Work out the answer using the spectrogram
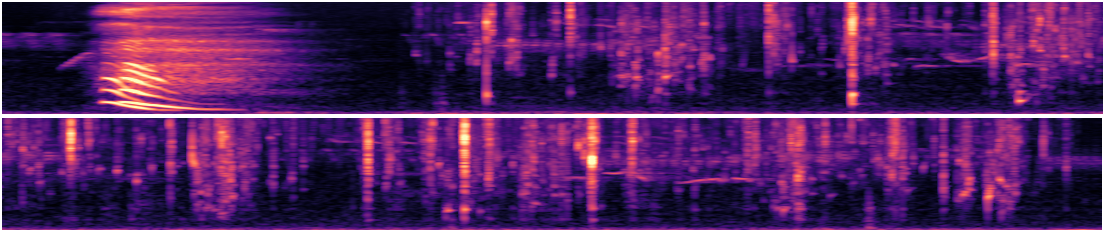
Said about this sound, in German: Na, dann lass uns jetzt Platz nehmen und die Füße ins Wasser legen und im Grünen entspannen.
